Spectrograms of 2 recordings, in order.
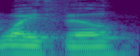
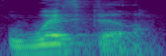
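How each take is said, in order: First: The first syllable sounds like 'white'. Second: The first syllable sounds like 'with'. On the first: The speaker calls it wrong. "Not Whiteville" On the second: The speaker calls it right. "It's Withville, right?"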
